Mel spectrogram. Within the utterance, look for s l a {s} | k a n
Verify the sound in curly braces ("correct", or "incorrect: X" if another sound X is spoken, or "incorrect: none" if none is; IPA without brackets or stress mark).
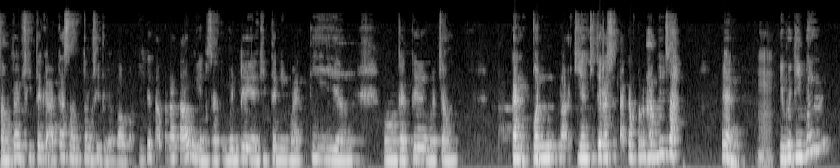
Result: incorrect: h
